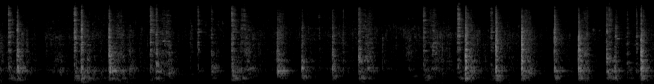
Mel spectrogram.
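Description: Sliced onion sizzles in a frying pan while a spoon scrapes and stirs in a steady rhythm of close, regular strokes, about a dozen sharp scrapes over the continuous hiss, with no talking.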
